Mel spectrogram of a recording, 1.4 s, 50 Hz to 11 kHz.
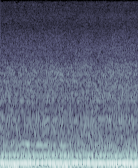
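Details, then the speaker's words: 1970 Pontiac LeMans with 455 Pontiac V8 cruising at the speed limit: steady low drone, no whoop or pulsing; original driveshaft rebuilt with new Spicer U-joints, drivetrain vibration gone. "Yep, she still got it. No more vibration in the drivetrain. Cruising"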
